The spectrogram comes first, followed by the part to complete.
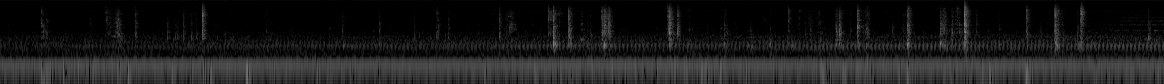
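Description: Irregular small plastic clicks and taps of a portable stereo being handled and its buttons pressed, sparse at first and coming more often in the second half, over a steady low hum.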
